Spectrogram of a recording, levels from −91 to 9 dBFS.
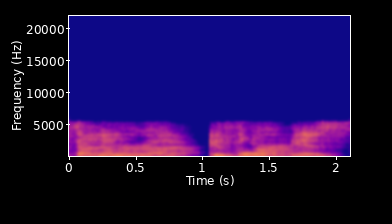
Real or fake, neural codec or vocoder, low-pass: fake; codec, 44.1 kHz, 1.7 kbps, Pupu-Codec; 5.4 kHz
